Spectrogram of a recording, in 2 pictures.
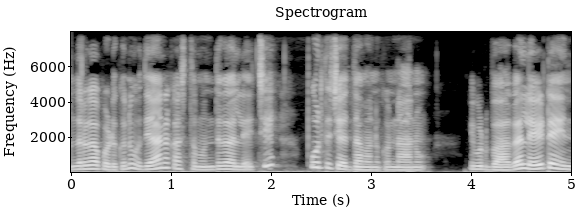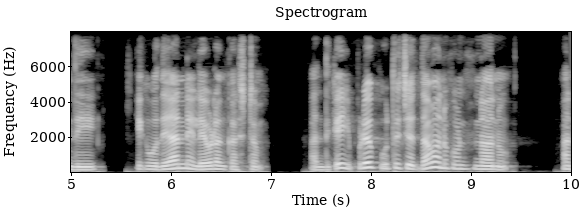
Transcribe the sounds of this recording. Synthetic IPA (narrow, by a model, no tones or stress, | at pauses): nd̪ɐɾuɡaːpɐɽukuniud̪ɐjaːnɐkɐst̪ɐmund̪uɡaːle̞ːt͡ʃːipuːɾt̪it͡ʃɛːd̪ːaːmɐnukunːaːnu | ipːuɽubaːɡaːleːʈɐjind̪iː | kɐud̪ɐjaːnːiːlɛːʋɐɽɐnkɐʂʈɐm | ɐnd̪uke̞ːipːuɽe̞ːpuːɾt̪it͡ʃɛːd̪ːaːmɐnukuɳʈunːaːnu | ɐ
